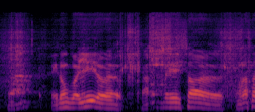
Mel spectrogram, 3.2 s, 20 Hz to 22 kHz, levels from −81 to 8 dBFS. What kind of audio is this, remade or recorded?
remade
